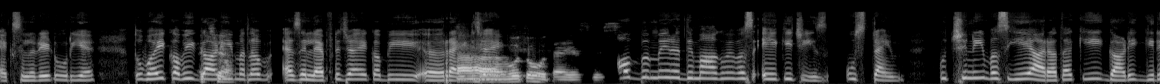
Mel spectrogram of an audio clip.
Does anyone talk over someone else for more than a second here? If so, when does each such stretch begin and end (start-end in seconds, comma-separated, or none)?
none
